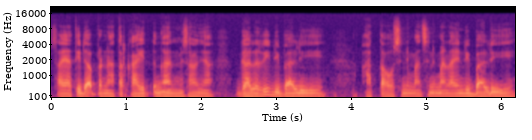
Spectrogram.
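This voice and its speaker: This man's voice sits fairly low in pitch, with a dark, mellow tone and monotone, flat intonation. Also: moderate pace. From Indonesia. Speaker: visual artist; interviewee. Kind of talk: interview. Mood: calm, reflective. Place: garden. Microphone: lapel.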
